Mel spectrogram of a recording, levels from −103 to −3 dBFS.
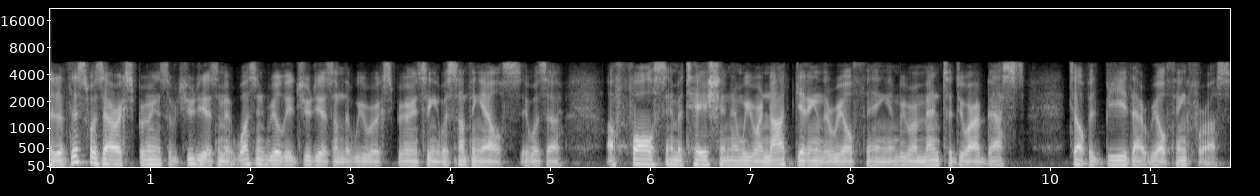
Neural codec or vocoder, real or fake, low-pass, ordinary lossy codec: none; real; 5.4 kHz; MP3, 48 kbps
